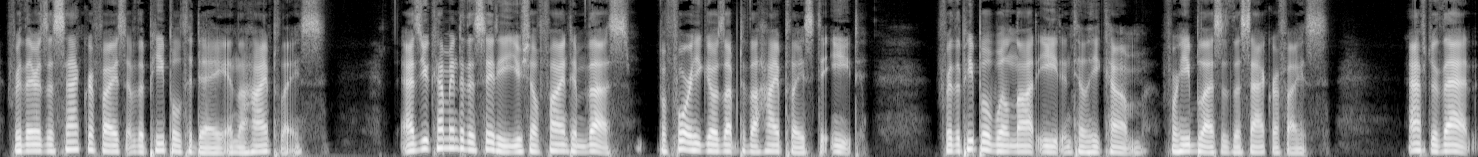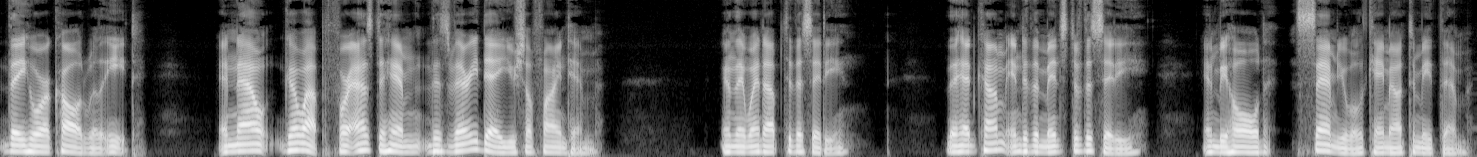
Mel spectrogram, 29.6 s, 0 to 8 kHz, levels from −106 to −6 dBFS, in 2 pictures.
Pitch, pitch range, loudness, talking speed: 110 Hz, 100-125 Hz, -16 LUFS, 195 wpm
